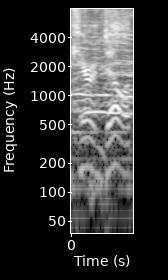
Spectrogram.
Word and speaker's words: Carondelet: Carondelet I pronounce it carindella because that's how it's spelled carondelette pronounce how it's spelled whatever open things up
